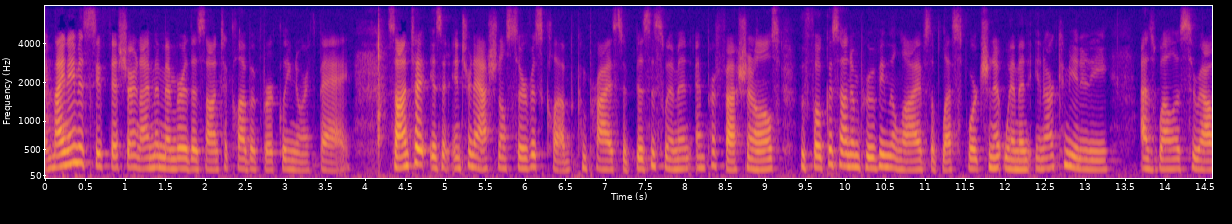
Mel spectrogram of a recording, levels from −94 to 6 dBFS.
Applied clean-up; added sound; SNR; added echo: none; none; none; none.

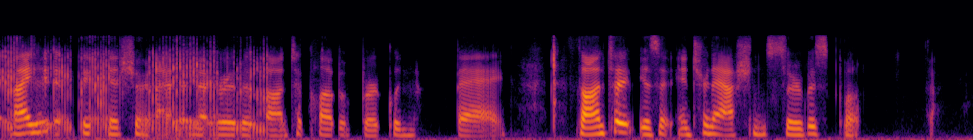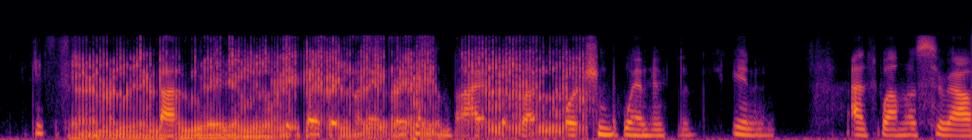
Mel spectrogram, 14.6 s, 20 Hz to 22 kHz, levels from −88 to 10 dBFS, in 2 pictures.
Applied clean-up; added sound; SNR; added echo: neural diffusion model UNIVERSE++.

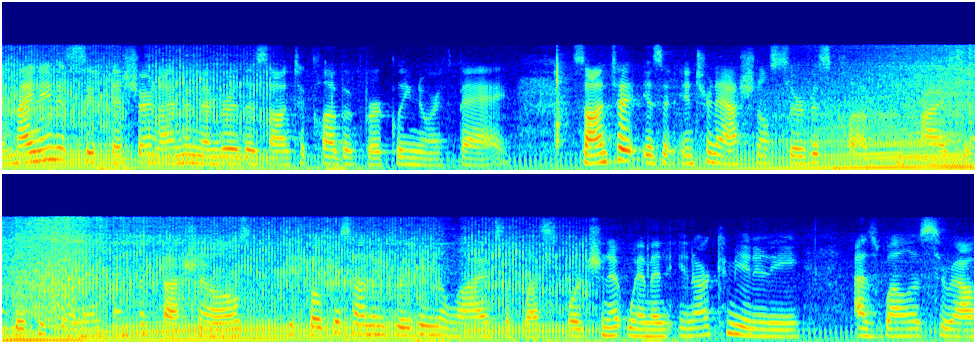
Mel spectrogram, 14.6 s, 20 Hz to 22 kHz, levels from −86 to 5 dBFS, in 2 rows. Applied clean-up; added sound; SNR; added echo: none; Motorcycle / Engine; 2 dB; none.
